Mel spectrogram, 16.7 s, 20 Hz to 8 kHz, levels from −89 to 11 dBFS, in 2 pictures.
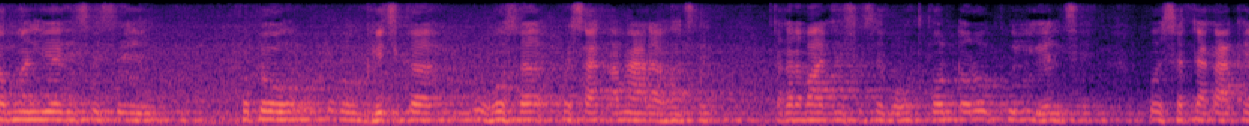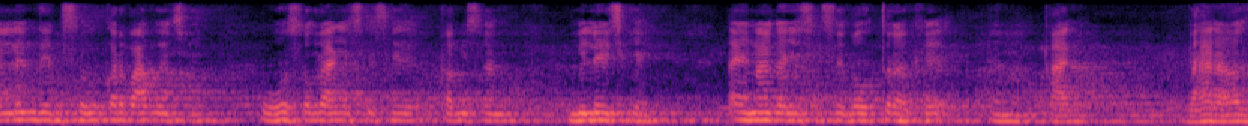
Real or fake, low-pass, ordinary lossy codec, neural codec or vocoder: fake; 7.2 kHz; none; codec, 44.1 kHz, 7.8 kbps, Pupu-Codec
